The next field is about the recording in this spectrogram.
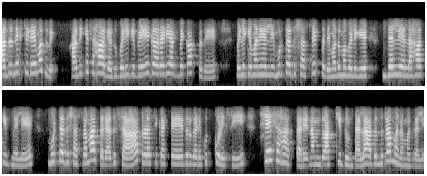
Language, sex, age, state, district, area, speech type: Kannada, female, 18-30, Karnataka, Udupi, rural, conversation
